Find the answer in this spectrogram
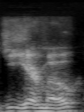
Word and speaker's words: Guillermo: My name is Guillermo. We're going to talk about eliminating invisible work. Thank you, Mike, for the intro. So Guillermo is pronounced Guillermo.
